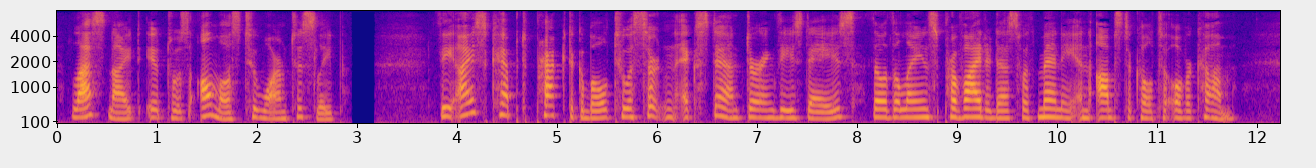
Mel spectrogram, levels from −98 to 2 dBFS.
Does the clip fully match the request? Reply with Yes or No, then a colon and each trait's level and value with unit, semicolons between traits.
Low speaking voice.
No: high, 205 Hz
